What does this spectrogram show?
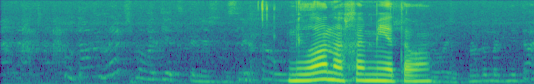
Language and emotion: Russian, neutral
